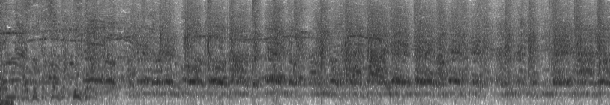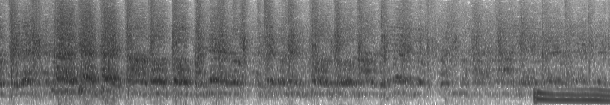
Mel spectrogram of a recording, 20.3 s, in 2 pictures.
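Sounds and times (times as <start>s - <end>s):
brief tonal sound: 0.0s - 0.5s
student protest crowd chanting slogans: 1.4s - 19.1s
rhythmic clapping or drumming: 2.3s - 20.3s.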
